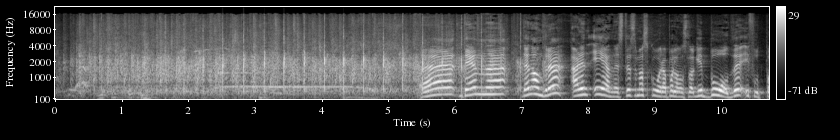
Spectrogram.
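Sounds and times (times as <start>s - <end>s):
crowd audience applause: 0.0s - 7.6s
speech: 5.5s - 10.7s.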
